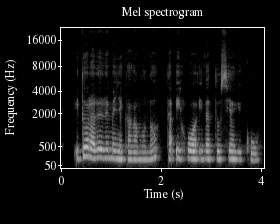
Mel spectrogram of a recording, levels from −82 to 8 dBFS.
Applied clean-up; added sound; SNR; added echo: neural mask model DeepFilterNet 3.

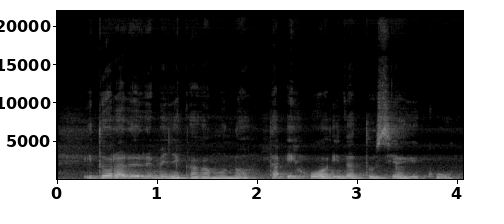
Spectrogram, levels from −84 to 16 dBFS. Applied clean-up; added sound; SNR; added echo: none; none; none; none.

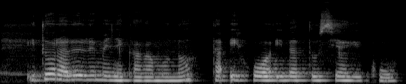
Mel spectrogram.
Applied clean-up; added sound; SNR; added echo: neural mask model RNNoise.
